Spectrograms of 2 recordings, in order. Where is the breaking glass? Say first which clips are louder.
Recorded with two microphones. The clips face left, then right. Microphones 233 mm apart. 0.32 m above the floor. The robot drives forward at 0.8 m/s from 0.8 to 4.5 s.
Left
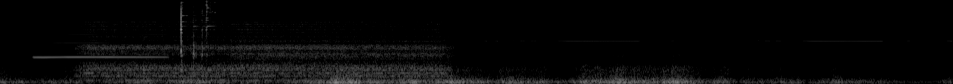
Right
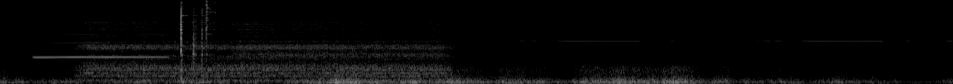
Right 2 dB; 70° right (ahead or behind).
